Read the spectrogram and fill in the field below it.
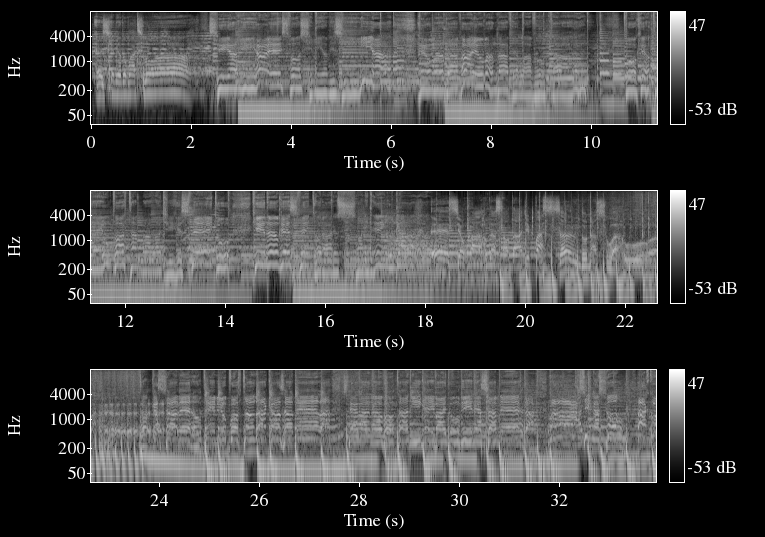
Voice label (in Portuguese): locutor a voz magnifica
